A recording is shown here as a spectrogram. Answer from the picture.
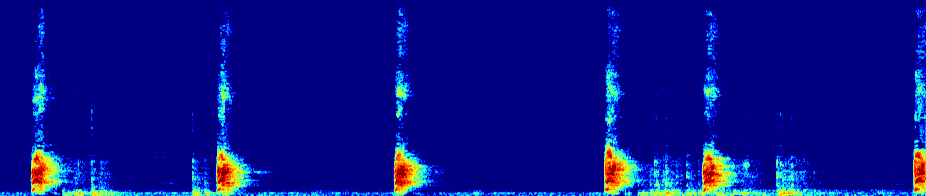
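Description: A small fluffy dog, a Pomeranian, barking: six sharp single barks spaced a second or two apart, with a couple of softer yaps in between.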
